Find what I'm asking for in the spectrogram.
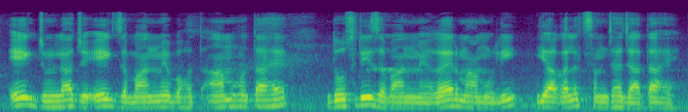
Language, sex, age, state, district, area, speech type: Urdu, male, 18-30, Uttar Pradesh, Saharanpur, urban, spontaneous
